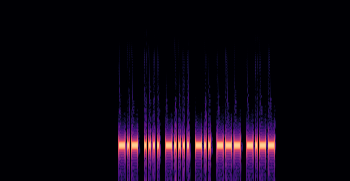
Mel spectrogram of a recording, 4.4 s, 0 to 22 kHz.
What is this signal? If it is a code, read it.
Morse code, heard as a keyed tone, about 46 wpm, 700 Hz. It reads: KH6DOY
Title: DXCC-100 Call Signs - 6 Characters - Repeated 2x - 45wpm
